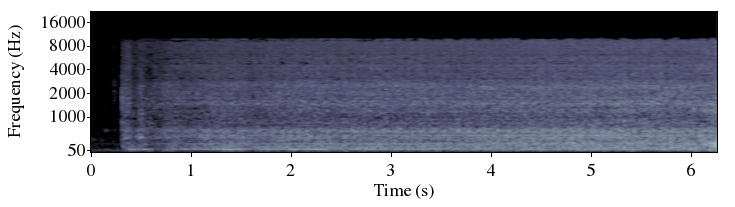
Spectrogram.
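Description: Countertop blender motor switched on, starting abruptly and running steadily as it blends a thin liquid batter of milk, oil and eggs, with a low hum under the whirring.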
